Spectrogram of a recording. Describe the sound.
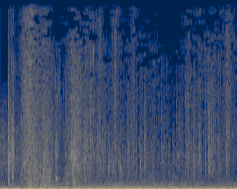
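A volcanic eruption explodes as gas-charged magma bursts out, making a dense, continuous roar of loud rushing noise over a heavy low rumble that holds steady throughout, with no distinct separate blasts and no voices.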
